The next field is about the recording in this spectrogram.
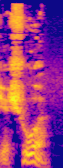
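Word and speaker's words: Yeshúa: con el acento la el nombre de mesía de joshua con acento en la u qué significa el salvará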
